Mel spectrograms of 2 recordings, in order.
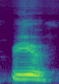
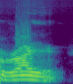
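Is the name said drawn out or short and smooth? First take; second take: short; drawn out. First: The name is said short and smooth. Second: The name is drawn out with more mouth movement. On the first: The speaker calls it right. "Just smooth, short" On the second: The speaker calls it wrong. "It's not Ryu"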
